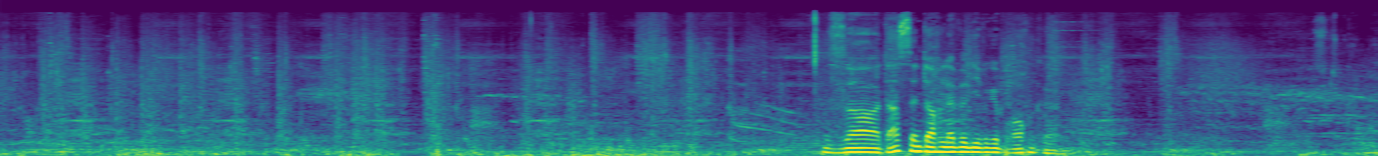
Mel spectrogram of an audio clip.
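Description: Weapons clash and spells crackle in a game battle.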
